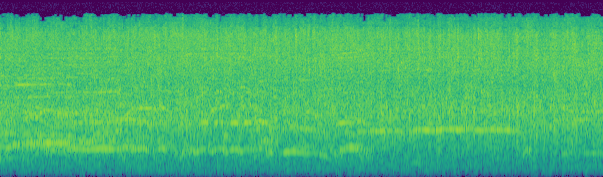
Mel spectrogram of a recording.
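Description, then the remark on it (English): Loud, sustained applause from a large crowd in Iowa giving a standing ovation after a political speech, a dense steady wash of clapping with faint cheers and whistles rising above it. “Big standing ovation there from his crowd.”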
